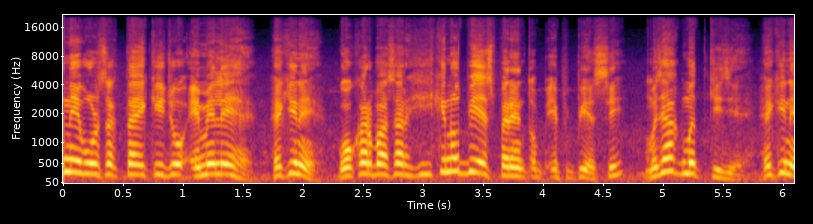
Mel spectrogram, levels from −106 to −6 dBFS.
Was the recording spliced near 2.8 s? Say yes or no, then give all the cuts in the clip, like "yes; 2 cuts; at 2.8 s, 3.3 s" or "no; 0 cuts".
no; 2 cuts; at 1.6 s, 4.7 s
